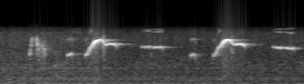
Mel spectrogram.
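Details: Elderly pet cockatiel singing the Andy Griffith theme in his own garbled way: short whistles, an upswept note and level tones, the phrase repeating twice in quick succession.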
